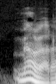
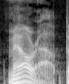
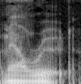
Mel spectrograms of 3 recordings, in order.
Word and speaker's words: MailRoute: How would you pronounce it? R-O-U-T-E. – MailRoute. I'd do the same thing. – MailRoute. But some people might call it MailRoute. Well, either way, M-A-I-L-R-O-U-T-E.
